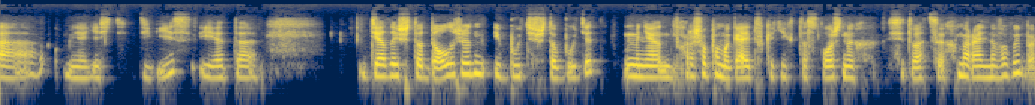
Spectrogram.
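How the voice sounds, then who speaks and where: A woman's medium-pitched voice, fairly slow, with fairly even intonation. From Belarus, Minsk. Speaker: emigrant sharing experience. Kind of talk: casual interview chat.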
